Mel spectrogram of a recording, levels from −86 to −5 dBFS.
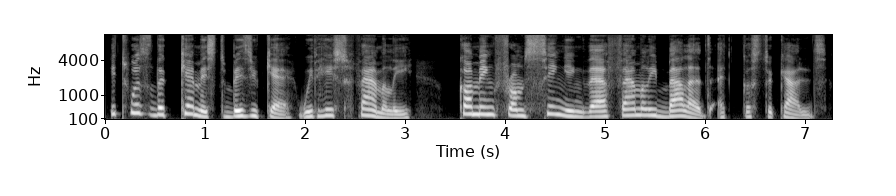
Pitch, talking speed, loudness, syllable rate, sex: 215 Hz, 130 wpm, -19 LUFS, 4.5 syllables/s, female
